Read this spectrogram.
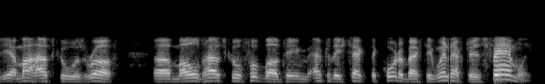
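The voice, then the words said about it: Rodney Dangerfield impression, not very good. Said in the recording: “that was my Rodney Dangerfield impersonation ... That wasn't as good as most of you”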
